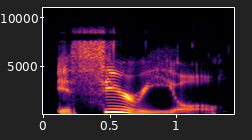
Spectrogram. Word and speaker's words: ethereal: Ethereal. Ethereal. It's not very often that the two vowels next to each other are in separate syllables, but we hear these separately. Eel. Ethereal.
